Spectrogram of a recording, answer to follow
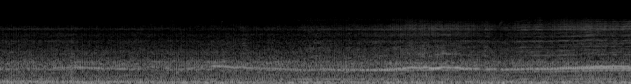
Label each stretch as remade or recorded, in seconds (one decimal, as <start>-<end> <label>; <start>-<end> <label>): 0.0-2.7 remade; 2.7-3.2 recorded; 3.2-6.3 remade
